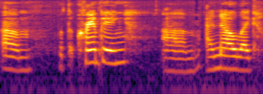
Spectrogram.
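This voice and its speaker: A woman's voice: fairly low pitch, expressive, slow. A young adult woman chatting casually in her own vlog, bubbly and talkative with lots of "um" and "like". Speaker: vlogger. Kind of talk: casual pregnancy vlog chat.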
